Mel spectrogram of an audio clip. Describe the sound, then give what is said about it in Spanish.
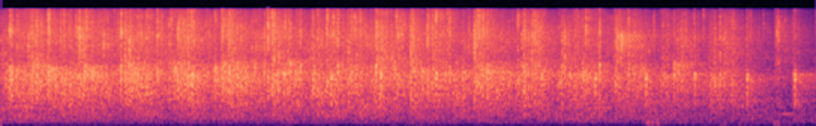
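An audience at a church service applauds steadily, a dense, loud wash of clapping that holds for several seconds before easing slightly at the end. “Dale ese fuerte aplauso.”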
